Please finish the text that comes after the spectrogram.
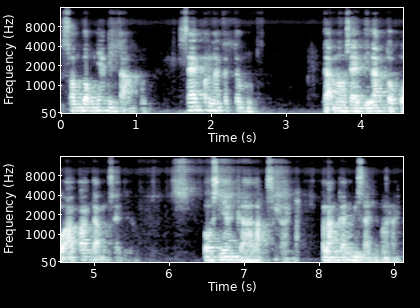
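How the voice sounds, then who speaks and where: Brief: male monk preaching in a roomy hall, heard from some distance, lively storyteller. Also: medium pitch. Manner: lively storytelling, acts out dialogues, jokes with audience. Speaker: Buddhist monk. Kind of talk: Dhamma sermon. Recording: roomy echo, distant mic, faint noise.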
